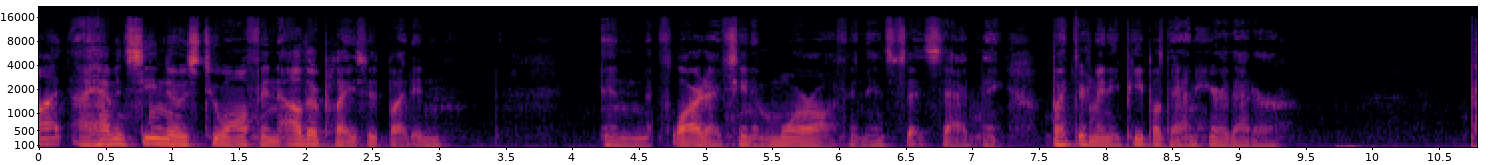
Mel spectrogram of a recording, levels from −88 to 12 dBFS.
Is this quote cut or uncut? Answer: cut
